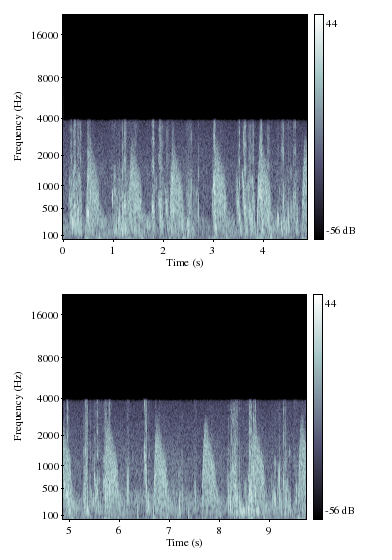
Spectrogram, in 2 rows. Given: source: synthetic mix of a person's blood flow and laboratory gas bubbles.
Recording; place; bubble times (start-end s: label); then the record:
Doppler ultrasound of blood flow; subclavian vein
0.10-0.40 s: bubbles
0.45-0.62 s: bubbles
0.95-1.51 s: bubbles
1.67-2.42 s: bubbles
2.46-2.74 s: bubbles
2.96-3.23 s: bubbles
3.44-3.87 s: bubbles
3.90-4.18 s: bubbles
4.26-4.75 s: bubbles
4.87-5.08 s: bubbles
5.27-5.90 s: bubbles
6.13-6.23 s: bubbles
6.47-6.67 s: bubbles
6.71-6.86 s: bubbles
7.18-7.30 s: bubbles
7.49-7.56 s: bubbles
7.84-7.92 s: bubbles
8.16-8.84 s: bubbles
9.04-9.75 s: bubbles
From the record:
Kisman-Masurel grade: 243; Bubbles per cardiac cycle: several, 3 to 8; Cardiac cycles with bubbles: 100%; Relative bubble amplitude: loud (0.450 to 0.775); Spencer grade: 3 (all of the cardiac periods contain showers or single bubble signals, but not dominating or overriding the cardiac motion signals); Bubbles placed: anywhere in the cardiac cycle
